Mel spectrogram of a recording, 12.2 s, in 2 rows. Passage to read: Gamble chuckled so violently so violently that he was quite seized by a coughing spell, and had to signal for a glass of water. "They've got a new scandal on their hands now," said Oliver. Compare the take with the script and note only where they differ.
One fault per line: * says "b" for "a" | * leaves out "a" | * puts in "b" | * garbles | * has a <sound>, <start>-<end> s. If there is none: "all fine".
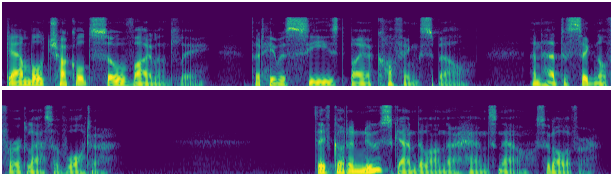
* leaves out "so violently"
* leaves out "quite"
